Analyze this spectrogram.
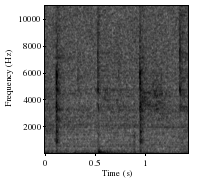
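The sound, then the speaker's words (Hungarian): A clock ticks steadily, four sharp clicks evenly spaced about four tenths of a second apart, clear against a quiet background with no voices. “Óráink pontosan járnak.”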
